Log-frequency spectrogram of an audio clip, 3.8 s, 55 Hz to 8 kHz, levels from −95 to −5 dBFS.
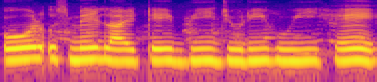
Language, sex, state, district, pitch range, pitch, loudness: Hindi, male, Rajasthan, Jaipur, 200-215 Hz, 205 Hz, -13 LUFS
